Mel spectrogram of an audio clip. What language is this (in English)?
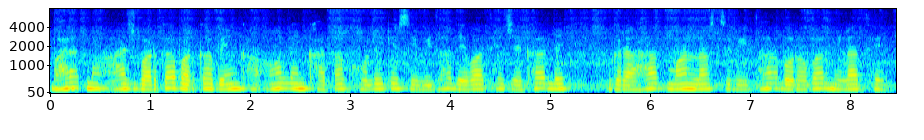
Chhattisgarhi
